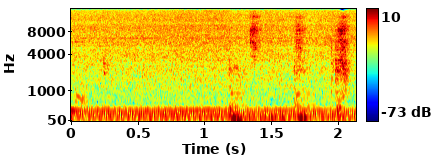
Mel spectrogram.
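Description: Tow boat's engine running at a steady drone under the wash of the wake. About a second in, the low bass beats of a song begin over it.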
